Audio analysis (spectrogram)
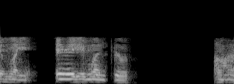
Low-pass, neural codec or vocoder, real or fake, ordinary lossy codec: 3.6 kHz; codec, 16 kHz, 1 kbps, FreqCodec, smaller model; fake; MP3, 16 kbps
